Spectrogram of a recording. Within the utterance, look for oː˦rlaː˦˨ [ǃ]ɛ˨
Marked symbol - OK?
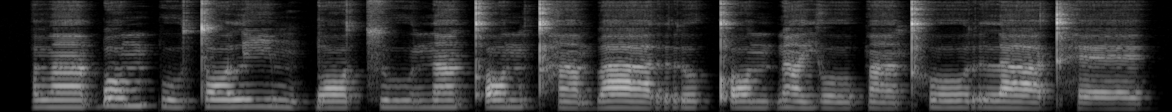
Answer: no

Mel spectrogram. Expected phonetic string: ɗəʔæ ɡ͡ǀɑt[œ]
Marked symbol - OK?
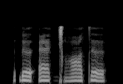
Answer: no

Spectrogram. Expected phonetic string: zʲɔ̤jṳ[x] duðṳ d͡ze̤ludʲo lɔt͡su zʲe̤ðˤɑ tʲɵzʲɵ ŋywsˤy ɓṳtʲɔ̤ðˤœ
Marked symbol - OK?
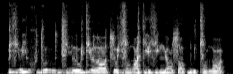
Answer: yes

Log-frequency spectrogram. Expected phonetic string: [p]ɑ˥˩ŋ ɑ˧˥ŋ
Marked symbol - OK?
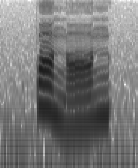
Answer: yes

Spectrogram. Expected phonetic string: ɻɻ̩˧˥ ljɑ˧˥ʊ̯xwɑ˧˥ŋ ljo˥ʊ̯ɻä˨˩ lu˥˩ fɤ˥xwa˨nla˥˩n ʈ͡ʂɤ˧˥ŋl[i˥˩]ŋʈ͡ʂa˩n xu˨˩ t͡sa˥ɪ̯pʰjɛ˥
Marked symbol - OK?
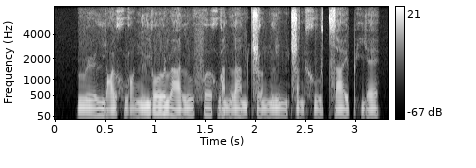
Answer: yes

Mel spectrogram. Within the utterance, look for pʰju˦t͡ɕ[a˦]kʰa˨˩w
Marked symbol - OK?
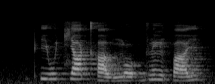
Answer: yes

